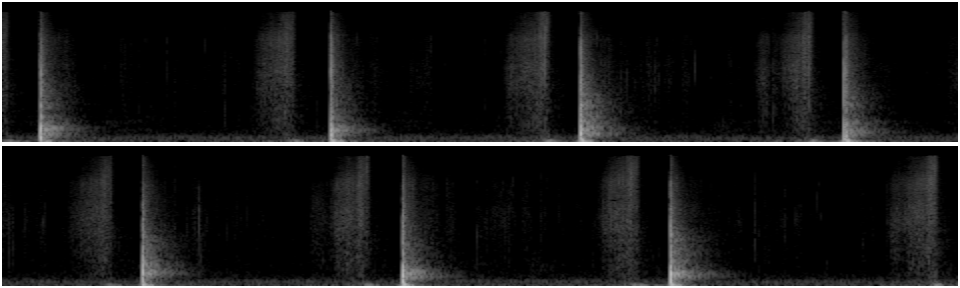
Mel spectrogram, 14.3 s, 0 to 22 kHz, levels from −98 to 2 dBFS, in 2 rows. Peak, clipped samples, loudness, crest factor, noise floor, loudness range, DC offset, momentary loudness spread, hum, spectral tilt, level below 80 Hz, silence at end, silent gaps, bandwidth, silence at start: -8 dBFS; under 0.1%; -37 LUFS; 36 dB; -76 dBFS; 8 LU; under 0.1%; 25 LU; none; -6 dB/octave; -50 dBFS; 0.15 s; none; 16.5 kHz; 0.25 s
